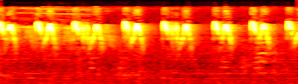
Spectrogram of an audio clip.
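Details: Hill prinia used as a singing lure for other birds: high chips grouped in twos and threes, each group about half a second apart, bright and slightly falling.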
